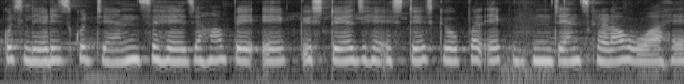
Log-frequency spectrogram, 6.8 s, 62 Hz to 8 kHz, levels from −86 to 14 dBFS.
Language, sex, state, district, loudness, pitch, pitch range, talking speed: Hindi, female, Bihar, West Champaran, -18 LUFS, 245 Hz, 240-255 Hz, 160 wpm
